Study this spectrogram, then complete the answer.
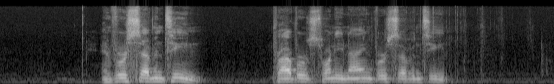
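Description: A middle-aged man speaks calmly into a head microphone, pausing between phrases.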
